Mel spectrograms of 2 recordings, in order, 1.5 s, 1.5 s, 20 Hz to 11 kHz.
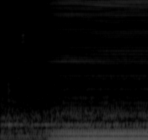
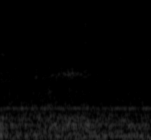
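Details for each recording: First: Newly built Elliott Sound Products phono preamp with turntable at 33 rpm: steady low mains hum and buzz; turntable ground lead had popped out and power was initially off. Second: Elliott Sound Products phono preamp kit build, bench test with inputs shorted to ground: only a faint steady hiss, no hum or crackle; low background noise for a high-gain amplifier.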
